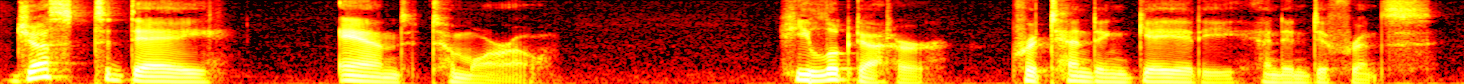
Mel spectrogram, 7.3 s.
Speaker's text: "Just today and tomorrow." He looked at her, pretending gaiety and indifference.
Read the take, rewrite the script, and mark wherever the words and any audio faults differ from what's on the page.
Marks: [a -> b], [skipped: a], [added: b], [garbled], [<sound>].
"Just today and tomorrow." He looked at her, pretending gaiety and indifference.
